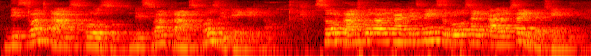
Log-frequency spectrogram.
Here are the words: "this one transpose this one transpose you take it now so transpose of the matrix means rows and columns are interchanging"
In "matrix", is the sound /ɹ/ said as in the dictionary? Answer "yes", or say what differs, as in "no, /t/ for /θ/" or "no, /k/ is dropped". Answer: no, /ɹ/ is dropped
